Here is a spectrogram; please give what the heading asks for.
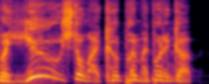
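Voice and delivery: exaggerated, cringy anime style, swooping and slow. Mocking cringy anime dialogue: over-the-top anime character voice. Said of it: "the character's just like".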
